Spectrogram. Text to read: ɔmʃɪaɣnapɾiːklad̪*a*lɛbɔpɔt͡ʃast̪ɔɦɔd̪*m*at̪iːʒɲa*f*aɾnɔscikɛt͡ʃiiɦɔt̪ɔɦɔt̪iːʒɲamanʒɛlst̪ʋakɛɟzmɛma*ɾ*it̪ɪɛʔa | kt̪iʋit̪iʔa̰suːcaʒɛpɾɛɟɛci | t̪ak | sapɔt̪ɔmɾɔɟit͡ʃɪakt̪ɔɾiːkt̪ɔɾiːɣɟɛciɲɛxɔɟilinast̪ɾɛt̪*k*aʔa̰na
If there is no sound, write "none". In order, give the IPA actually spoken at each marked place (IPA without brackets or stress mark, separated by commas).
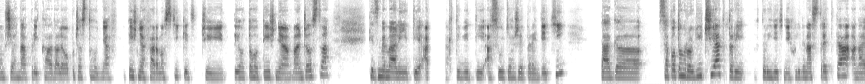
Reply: a, ɲ, f, l, k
